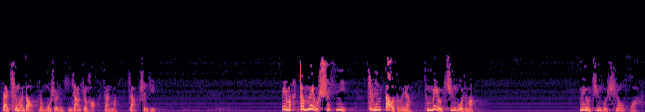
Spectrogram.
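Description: Very animated and fairly quick, a husky-voiced male pastor preaches bluntly and folksily, alternating loud outbursts with low murmurs while questioning his audience. The high frequencies are cut off.

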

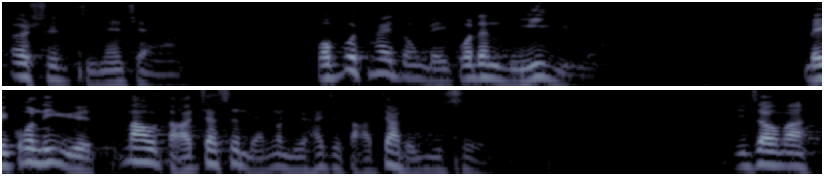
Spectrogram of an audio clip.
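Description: Middle-aged man, pastor, lively storytelling sermon, fairly high voice, long hall echo. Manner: animated storytelling, mixing in English phrases.

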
